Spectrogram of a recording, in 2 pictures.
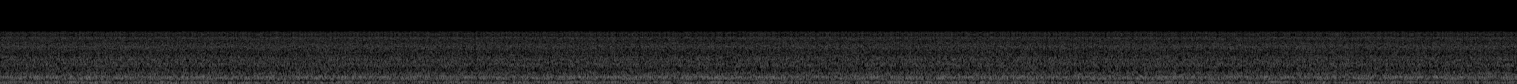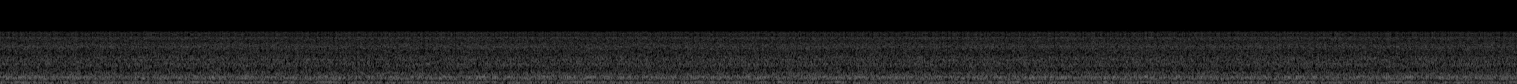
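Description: Steady, unchanging hiss and hum of line noise on a telephone conference-call recording, with nothing else heard. It is the sign of a fault in the recording's sound quality, whose cause the uploader does not know.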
